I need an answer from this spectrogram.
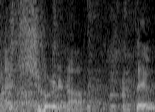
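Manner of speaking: high, slow words through a laugh; amused, laughing into the sea lion story; laughing while talking. Real, not acted. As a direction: still laughing as you go on.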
